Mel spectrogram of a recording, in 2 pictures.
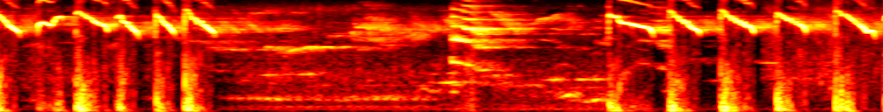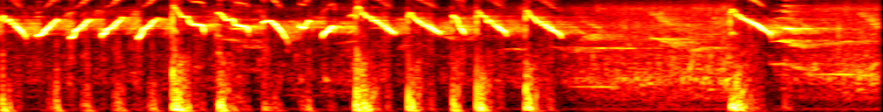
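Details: Japanese white-eye pouring out dense tembakan song as a tutor for lazy singers; quick high piping notes, a short lull with soft lower tones, then a sustained run of rapid, shrill, sliding whistles.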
